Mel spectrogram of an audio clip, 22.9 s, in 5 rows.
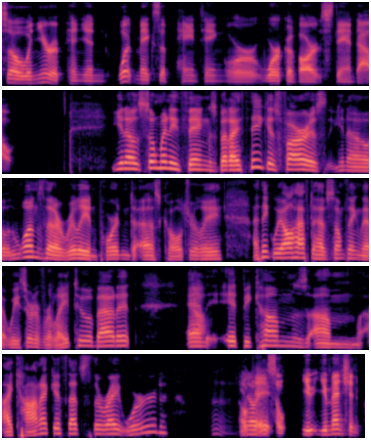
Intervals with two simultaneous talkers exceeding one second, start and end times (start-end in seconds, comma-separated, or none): none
